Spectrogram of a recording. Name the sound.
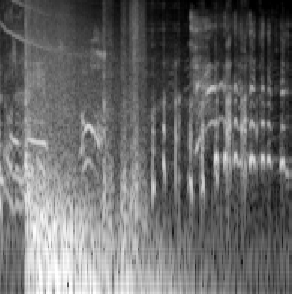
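fireworks exploding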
